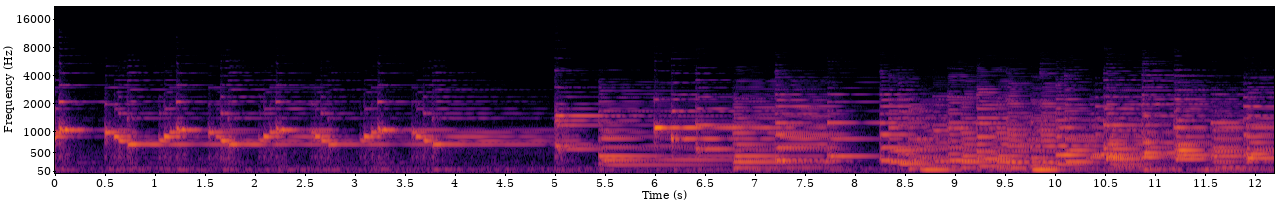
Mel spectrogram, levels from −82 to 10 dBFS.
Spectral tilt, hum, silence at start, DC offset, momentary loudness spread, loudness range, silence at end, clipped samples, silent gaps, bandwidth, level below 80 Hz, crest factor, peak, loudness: -8 dB/octave; none; 0 s; under 0.1%; 7 LU; 4 LU; 0 s; under 0.1%; none; 11 kHz; -54 dBFS; 16 dB; -12 dBFS; -28 LUFS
